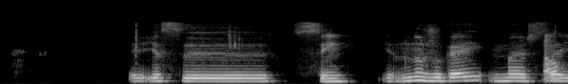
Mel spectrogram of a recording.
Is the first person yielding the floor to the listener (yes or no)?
no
